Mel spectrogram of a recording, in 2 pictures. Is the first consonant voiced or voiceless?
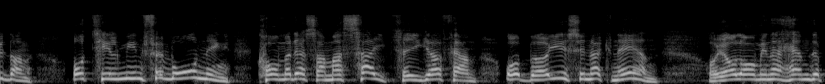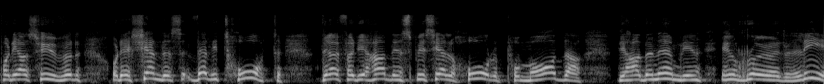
voiced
